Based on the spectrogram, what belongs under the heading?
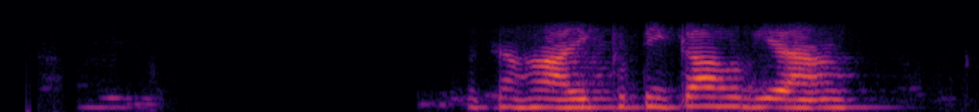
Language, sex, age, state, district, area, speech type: Hindi, female, 30-45, Uttar Pradesh, Varanasi, rural, conversation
